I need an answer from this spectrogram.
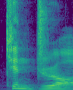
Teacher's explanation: there's a nasal sound before the sound the main sound and so the main sound should come from behind the the upper teeth gum where the tongue is at so uh there's really no equivalent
